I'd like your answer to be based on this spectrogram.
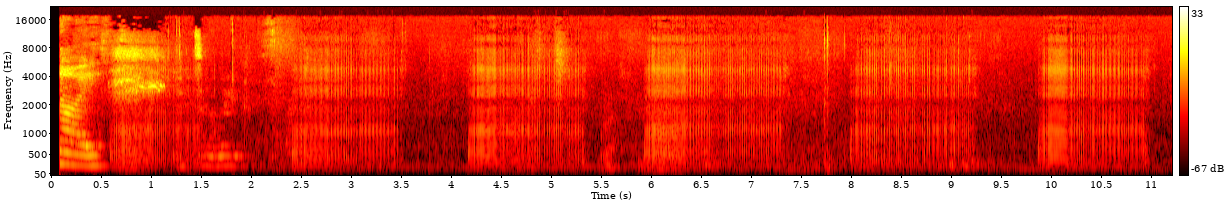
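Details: Repeated hissing, snuffly snores from a sleeping pet, about one every two seconds, after a short noisy start.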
